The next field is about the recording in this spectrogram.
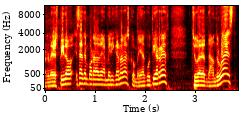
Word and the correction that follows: Tougher than the rest: es. No, tougher. – Tougher than the rest.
